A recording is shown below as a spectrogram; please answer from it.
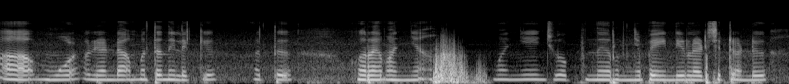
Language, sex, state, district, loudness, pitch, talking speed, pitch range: Malayalam, female, Kerala, Kollam, -18 LUFS, 215 Hz, 90 wpm, 210-225 Hz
